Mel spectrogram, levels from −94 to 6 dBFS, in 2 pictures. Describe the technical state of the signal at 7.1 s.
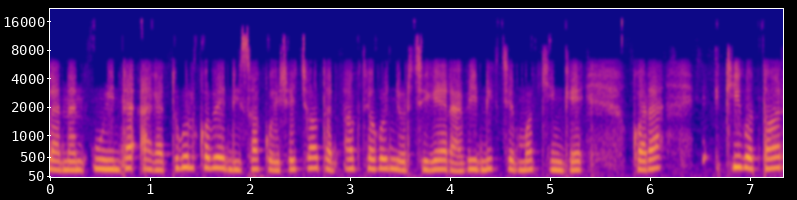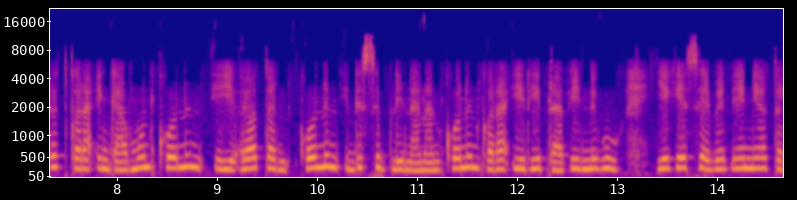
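At 7.1 s, as throughout the speech, a starved bit pool, likely from Bluetooth SBC compression near 64 kbps, leaves the treble flickering, adds gritty noise, and removes everything above 17.3 kHz.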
